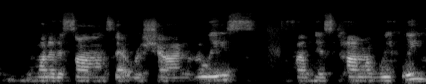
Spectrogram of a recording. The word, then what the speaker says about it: Rashaann: He's everywhere, and it's spelled RASHAANN_Karma, KARMA. Rashawn.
